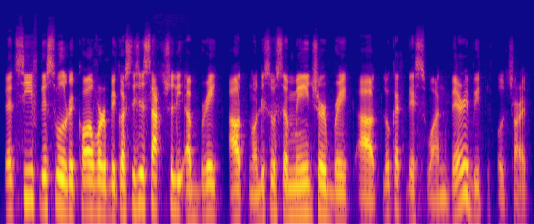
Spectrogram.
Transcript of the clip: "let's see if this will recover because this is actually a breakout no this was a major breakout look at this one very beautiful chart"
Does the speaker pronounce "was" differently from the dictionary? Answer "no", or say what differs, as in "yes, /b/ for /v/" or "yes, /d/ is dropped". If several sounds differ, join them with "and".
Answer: yes, /s/ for /z/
